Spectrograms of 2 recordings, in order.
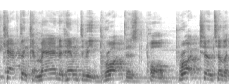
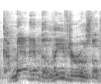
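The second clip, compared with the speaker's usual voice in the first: ordinary talk, nothing marked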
